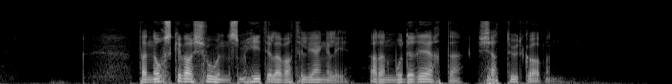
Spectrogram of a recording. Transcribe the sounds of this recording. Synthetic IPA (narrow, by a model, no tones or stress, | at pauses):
d̪̥ɛnnɔʁskəʋæʁʃuːn̩sɔm̩hiːt̪ʰɪlhɑːʋæʁt̪ʰːɪljɛŋəlɪ̰ʔæːʁd̪ɛnmʊd̪əʁeːʁt̪əʃɛt̪ʉːt̪ɡɑ̰ːʋə̰n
